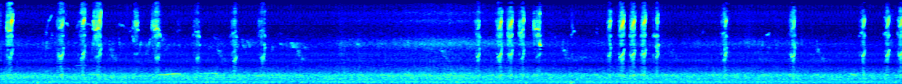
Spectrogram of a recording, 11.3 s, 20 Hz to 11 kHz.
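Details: Great tit chicks in a nest box at Falmouth, UK, on day 14 after their 25 April 2011 hatching: scattered clusters of sharp, high-pitched squeaky chirps, with pauses between, against a faint constant background hum.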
